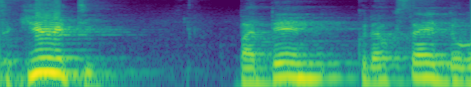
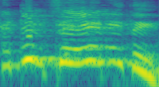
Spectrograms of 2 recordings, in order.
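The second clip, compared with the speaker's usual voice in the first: mock yelling, higher pitch and louder; 4 dB louder than usual. Retelling shouting back at a man from a distance: retelling own scream. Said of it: "I'm screaming back".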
